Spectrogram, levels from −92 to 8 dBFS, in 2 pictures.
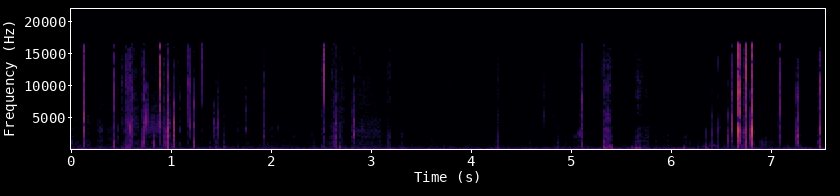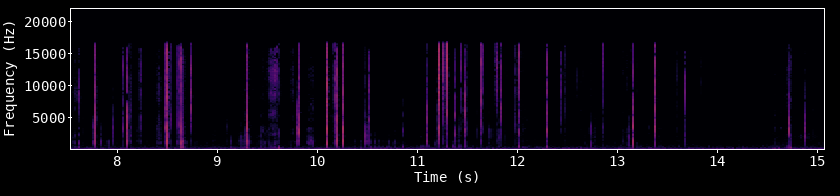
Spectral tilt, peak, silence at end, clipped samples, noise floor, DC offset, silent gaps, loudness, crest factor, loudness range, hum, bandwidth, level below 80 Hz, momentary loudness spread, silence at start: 0.5 dB/octave; -12 dBFS; 0.35 s; under 0.1%; -75 dBFS; under 0.1%; none; -46 LUFS; 42 dB; 19 LU; none; 17 kHz; -76 dBFS; 24 LU; 0.55 s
